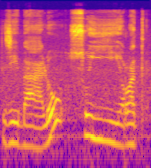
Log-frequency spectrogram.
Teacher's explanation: பால அலிஃப் மத்தா 2 ஹரக்கத்தளவு நீட்டம் கொடுத்து ஓதணும்.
